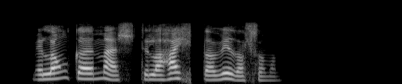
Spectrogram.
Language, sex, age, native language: Icelandic, male, 11, Icelandic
